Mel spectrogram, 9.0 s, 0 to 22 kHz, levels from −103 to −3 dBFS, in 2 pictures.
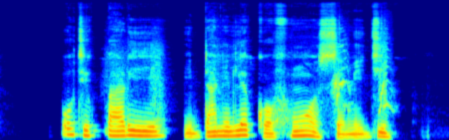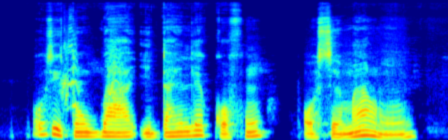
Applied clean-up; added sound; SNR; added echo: neural mask model RNNoise.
